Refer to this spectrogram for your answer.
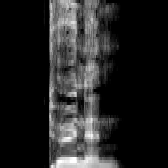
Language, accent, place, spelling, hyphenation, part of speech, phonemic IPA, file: German, Germany, Berlin, Tönen, Tö‧nen, noun, /ˈtøːnən/, De-Tönen.ogg
- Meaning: 1. gerund of tönen 2. dative plural of Ton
